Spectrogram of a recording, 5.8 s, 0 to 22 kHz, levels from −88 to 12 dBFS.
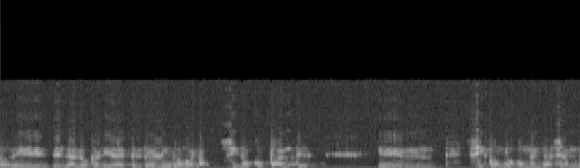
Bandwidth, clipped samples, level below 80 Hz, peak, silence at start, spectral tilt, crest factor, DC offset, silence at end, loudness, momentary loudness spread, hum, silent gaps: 11.5 kHz; under 0.1%; -66 dBFS; -10 dBFS; 0 s; -1.5 dB/octave; 20 dB; 0.4%; 0 s; -29 LUFS; 10 LU; none; none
